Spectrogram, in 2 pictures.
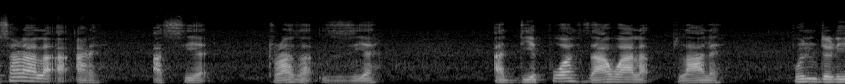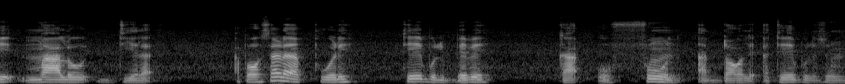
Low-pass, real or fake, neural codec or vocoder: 14.4 kHz; real; none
